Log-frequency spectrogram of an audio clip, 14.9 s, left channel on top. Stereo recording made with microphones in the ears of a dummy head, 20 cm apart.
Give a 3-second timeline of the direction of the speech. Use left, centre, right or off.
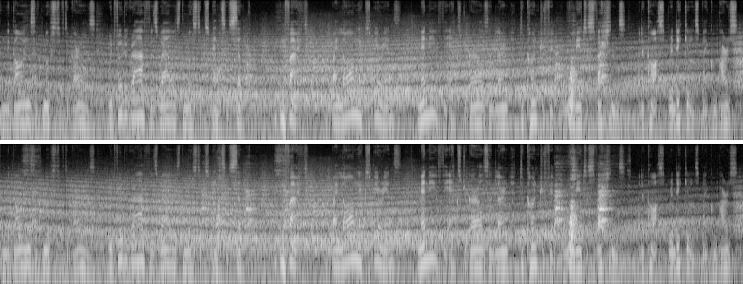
left, left, centre, centre, left.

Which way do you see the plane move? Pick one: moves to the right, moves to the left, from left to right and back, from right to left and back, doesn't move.
moves to the left.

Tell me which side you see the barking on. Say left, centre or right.
right.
